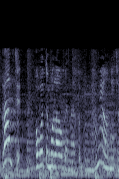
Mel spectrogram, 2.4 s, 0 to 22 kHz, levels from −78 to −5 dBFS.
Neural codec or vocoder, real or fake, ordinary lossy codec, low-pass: vocoder, 44.1 kHz, 128 mel bands every 512 samples, BigVGAN v2; fake; AAC, 32 kbps; 7.2 kHz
